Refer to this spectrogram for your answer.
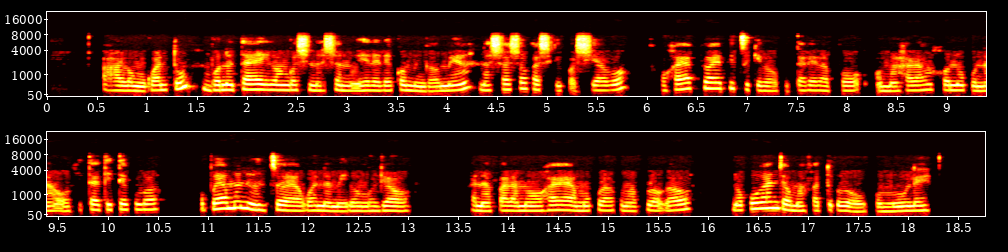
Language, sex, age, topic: Oshiwambo, female, 25-35, agriculture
